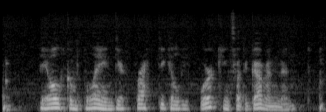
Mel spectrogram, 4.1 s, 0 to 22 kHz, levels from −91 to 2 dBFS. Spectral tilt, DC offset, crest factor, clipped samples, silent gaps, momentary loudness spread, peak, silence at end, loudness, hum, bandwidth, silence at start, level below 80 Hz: -9.5 dB/octave; under 0.1%; 18 dB; under 0.1%; none; 10 LU; -14 dBFS; 0 s; -31 LUFS; none; 12 kHz; 0.05 s; -62 dBFS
